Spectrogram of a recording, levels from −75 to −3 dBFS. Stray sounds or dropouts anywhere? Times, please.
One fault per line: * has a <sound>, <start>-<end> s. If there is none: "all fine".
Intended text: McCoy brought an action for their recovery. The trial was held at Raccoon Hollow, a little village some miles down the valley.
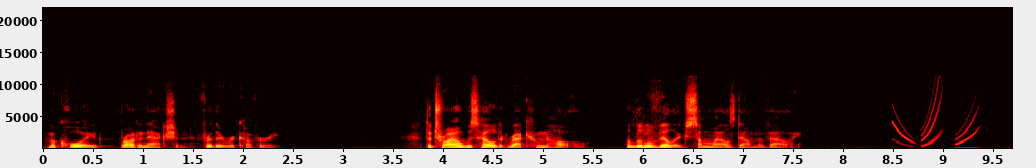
* has a chirp, 8.5-9.4 s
